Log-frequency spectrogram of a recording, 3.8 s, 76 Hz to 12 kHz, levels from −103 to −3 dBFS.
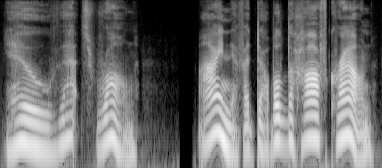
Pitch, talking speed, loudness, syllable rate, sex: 150 Hz, 125 wpm, -18 LUFS, 3.6 syllables/s, female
